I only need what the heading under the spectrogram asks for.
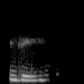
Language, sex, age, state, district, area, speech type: Urdu, female, 18-30, Delhi, North West Delhi, urban, conversation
